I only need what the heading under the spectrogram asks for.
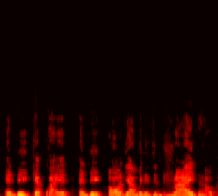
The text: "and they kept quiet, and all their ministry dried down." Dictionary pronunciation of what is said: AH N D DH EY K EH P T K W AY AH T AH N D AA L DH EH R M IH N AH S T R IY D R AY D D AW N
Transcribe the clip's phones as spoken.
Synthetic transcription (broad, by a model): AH N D EY K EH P K W AY AH T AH N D AA L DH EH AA M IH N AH T IY D R AY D D AW N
